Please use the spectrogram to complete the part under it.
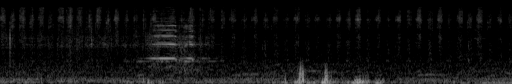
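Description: A coin scratches rapidly back and forth across a card.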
